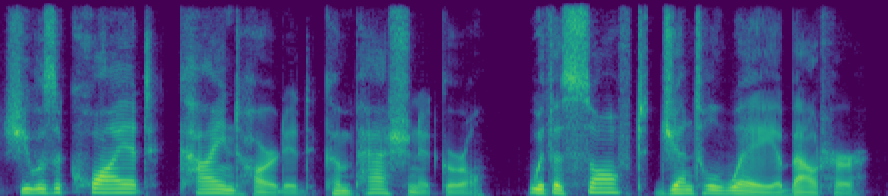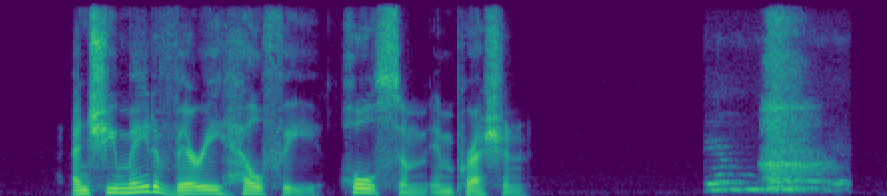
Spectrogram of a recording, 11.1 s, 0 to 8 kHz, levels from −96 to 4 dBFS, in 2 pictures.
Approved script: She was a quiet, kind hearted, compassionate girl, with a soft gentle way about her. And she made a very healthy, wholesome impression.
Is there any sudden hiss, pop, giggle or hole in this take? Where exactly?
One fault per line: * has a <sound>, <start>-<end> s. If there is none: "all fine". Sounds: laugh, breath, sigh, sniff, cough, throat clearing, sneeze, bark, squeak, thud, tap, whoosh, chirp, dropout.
* has a sigh, 9.9-10.9 s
